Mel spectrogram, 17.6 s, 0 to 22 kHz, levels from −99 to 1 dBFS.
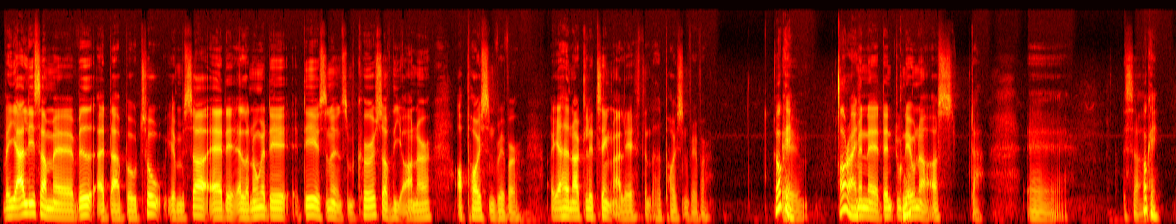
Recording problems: none

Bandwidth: 18.5 kHz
